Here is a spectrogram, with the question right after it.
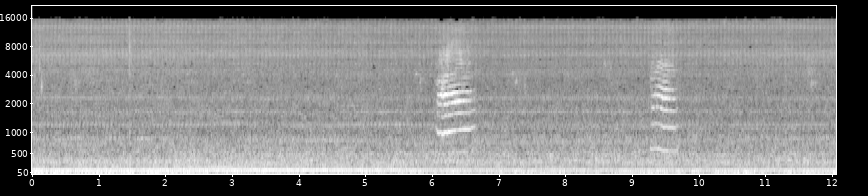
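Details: Shadow, a loafing cat with feet curled under, meows twice several seconds apart. The first is a longer, bent cry and the second is a shorter, higher call, both over a constant low hum.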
